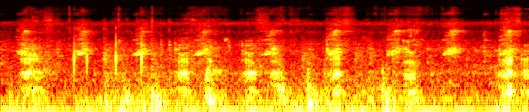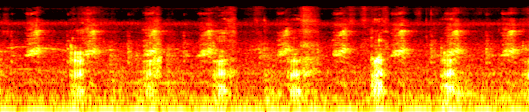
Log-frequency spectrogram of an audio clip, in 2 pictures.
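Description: Berkshire boar grunting in short, irregular grunts, about two or three a second.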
